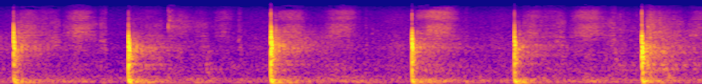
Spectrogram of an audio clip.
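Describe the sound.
Writing out a formula during a lecture produces six sharp, crisp strokes, fairly evenly spaced, each a quick tap-like hit that fades fast, heard alone without talk.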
